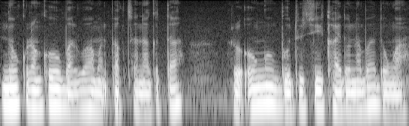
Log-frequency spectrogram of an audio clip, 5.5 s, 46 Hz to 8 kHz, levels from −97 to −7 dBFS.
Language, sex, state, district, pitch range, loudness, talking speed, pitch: Garo, male, Meghalaya, West Garo Hills, 90-110 Hz, -14 LUFS, 100 wpm, 100 Hz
